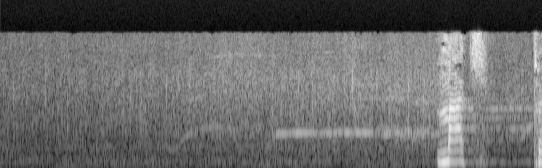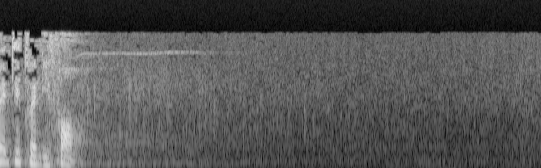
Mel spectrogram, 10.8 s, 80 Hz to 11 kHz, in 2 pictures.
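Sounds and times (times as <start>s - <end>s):
steady rain pouring: 0.0s - 10.8s
speech: 4.4s - 6.3s
faint thin whistle-like tone: 6.0s - 7.9s.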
